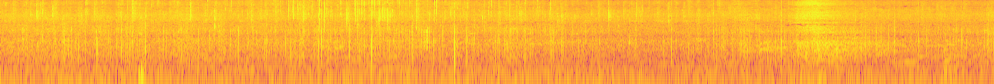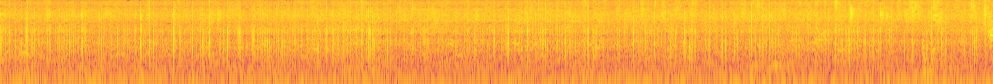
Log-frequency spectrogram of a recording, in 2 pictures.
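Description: Steady rain falling, a constant hiss with many individual drops landing close by. About twelve seconds in there is a brief louder rush lasting about a second.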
